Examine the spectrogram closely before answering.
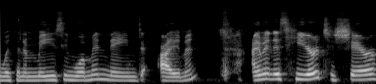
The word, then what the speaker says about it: Iman: It's actually an Arabic name, so the correct pronunciation is Iman, Iman. but not too many people in the United States can pronounce that. So Iman, like the model that was married to David Bowie.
